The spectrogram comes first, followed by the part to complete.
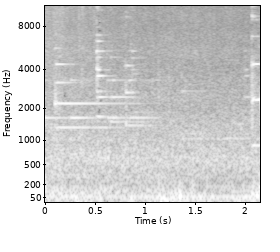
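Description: Wind chimes ringing: a few clear tones struck near the start and again about half a second in, each ringing on and fading, over a steady low rumble.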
